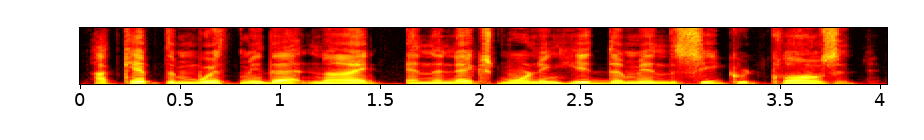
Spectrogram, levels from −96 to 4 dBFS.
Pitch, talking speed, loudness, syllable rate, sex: 150 Hz, 255 wpm, -17 LUFS, 5.4 syllables/s, male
